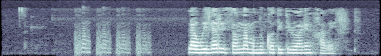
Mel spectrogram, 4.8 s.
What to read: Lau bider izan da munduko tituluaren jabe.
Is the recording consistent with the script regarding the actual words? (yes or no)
yes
